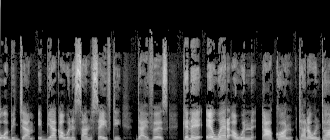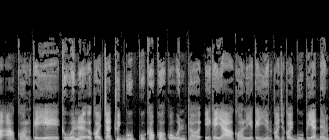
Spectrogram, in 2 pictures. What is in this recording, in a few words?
dinka; Wël ke tiit rot në akolic; SBS Dinka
